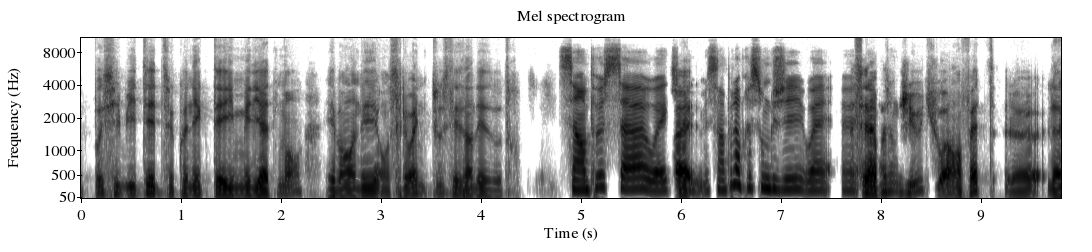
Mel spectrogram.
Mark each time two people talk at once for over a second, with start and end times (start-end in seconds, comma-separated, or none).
none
